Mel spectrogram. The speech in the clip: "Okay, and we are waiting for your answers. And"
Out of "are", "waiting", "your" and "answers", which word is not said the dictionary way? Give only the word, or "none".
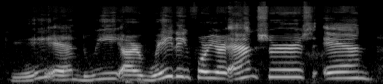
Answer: answers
